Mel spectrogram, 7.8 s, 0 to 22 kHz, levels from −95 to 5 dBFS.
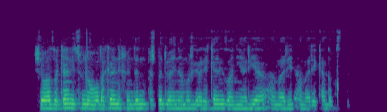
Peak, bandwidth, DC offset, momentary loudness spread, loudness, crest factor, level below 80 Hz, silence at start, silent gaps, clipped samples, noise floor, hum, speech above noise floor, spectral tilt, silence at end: -12 dBFS; 7.2 kHz; under 0.1%; 12 LU; -29 LUFS; 18 dB; -70 dBFS; 0.7 s; none; under 0.1%; under -90 dBFS; none; over 62 dB; -9 dB/octave; 1 s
